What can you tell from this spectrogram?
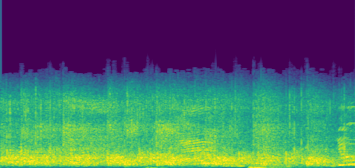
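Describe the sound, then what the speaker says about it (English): Steady, loud applause from an audience welcoming a guest speaker at a documentary theatre event, a continuous wash of clapping from many hands with a few low thumps. "Let's give him a big hand of round of applause"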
